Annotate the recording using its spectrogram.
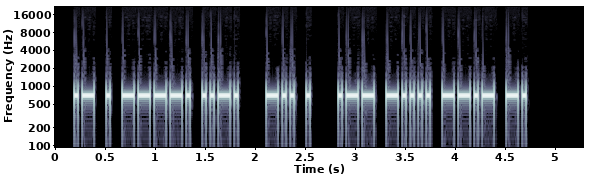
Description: Morse code, heard as a keyed tone, about 28 wpm, 700 Hz. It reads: AE9F DE W6QN
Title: USA Callsign DE Callsign - 4 Characters - 30wpm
